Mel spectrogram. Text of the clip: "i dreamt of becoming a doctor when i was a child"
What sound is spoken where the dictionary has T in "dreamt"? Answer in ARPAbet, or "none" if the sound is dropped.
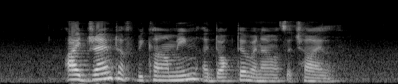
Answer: T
